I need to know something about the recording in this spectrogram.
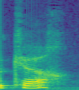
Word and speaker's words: chœur: Attention, le cœur s'écrit avec un H ici, mais je ne le prononce pas. Je prononce que. Je ne prononce pas ch.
